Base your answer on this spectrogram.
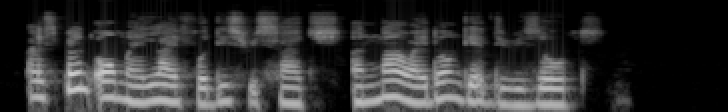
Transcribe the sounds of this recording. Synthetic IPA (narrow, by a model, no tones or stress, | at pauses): ʔaɪspɛ̃ndɔlˠmaɪlaɪfːɔdisɹisɜt͡ʃə̃nːaʊaɪdõnɡɛt̚dəɹizɔlˠt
